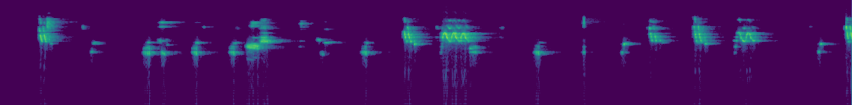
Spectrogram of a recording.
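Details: Asian pied starling singing in a training recording for songbird keepers: scattered short chirps and buzzy bursts, some low whistled notes, separated by brief silences.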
